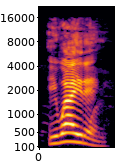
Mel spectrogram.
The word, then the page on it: iwaireng: Ansus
